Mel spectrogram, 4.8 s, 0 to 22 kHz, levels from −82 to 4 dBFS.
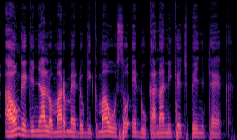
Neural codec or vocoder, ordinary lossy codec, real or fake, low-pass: none; none; real; none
